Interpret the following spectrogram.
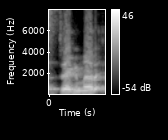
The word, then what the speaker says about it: Schrettinger: साहित्य में मार्टिन स्ट्रेगनर, इसका स्पेलिंग मार्टिन जो है स्ट्रेगनर SCHRETTINGER होता है, SCH स्ट्रेगनर ये होता है उच्चारण, मार्टिन स्ट्रेगनर द्वारा किया गया था।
